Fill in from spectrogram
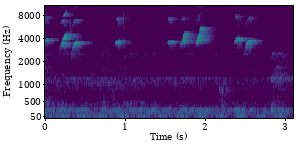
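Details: Nine-day-old Atlantic canary nestling, eyes open and feathers coming in, 14 April 2022: a short run of high, slurred chirps in little clusters, slightly rising then falling, against a faint low room hum.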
